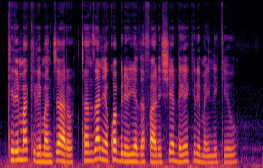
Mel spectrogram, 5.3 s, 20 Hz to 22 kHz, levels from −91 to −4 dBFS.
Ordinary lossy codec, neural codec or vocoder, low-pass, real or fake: none; vocoder, 44.1 kHz, 128 mel bands, Pupu-Vocoder; none; fake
